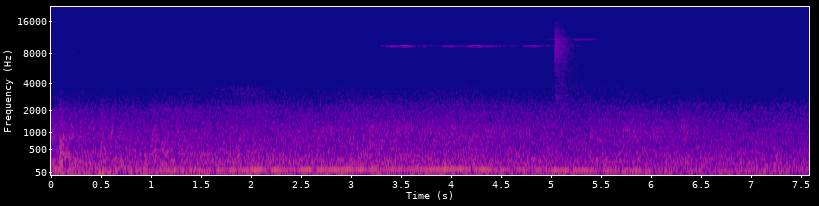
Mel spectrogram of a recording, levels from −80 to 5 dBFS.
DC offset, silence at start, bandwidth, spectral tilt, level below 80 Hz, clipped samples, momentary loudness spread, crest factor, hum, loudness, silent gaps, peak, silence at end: under 0.1%; 0 s; 16 kHz; -6.5 dB/octave; -50 dBFS; under 0.1%; 6 LU; 14 dB; none; -45 LUFS; none; -28 dBFS; 0 s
